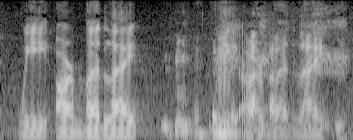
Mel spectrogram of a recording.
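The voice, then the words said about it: Robotic Borg-style voice. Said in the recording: “in my best Borg voice. Borg voice”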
